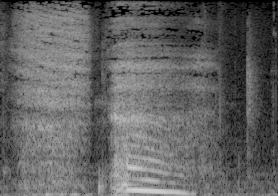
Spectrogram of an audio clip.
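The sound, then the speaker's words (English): A forceful nasal snort as someone snorts a line of Pixy Stix powder, a long breathy rush followed by a loud, strained gasp whose voiced tone falls slightly before trailing off. “Let me just snort my line of pixie stick.”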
